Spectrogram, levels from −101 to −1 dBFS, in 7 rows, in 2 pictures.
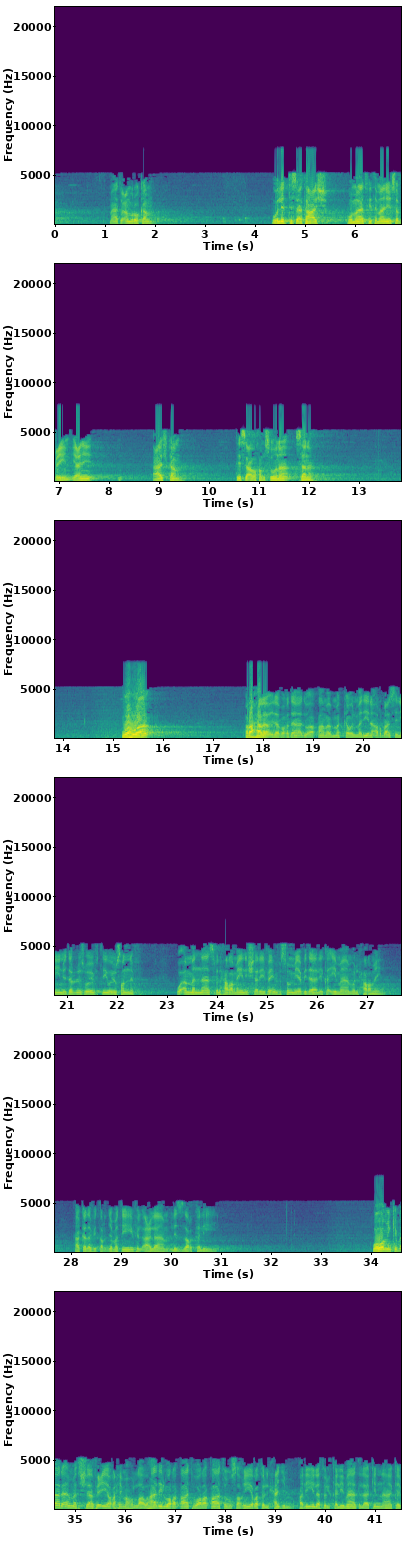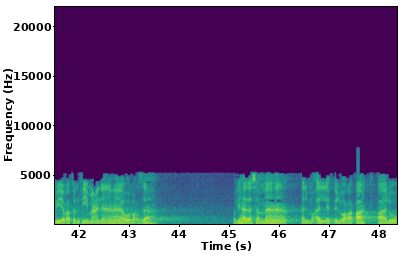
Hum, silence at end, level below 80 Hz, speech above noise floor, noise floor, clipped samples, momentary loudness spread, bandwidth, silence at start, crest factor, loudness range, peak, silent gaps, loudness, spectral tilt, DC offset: none; 0 s; -46 dBFS; 36 dB; -50 dBFS; 0.4%; 18 LU; 8 kHz; 0 s; 16 dB; 8 LU; 0 dBFS; none; -14 LUFS; -7 dB/octave; under 0.1%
